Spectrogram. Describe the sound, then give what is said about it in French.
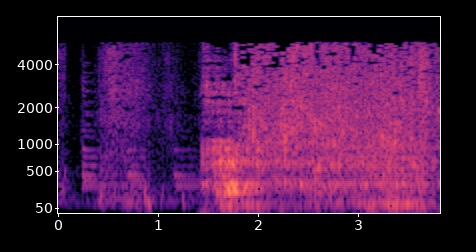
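A toilet flushes away the leftover of a home test sample, a sudden loud rush of water surging in after a short quieter lead-in, then a steady roaring swirl that carries on to the end. “Tout le reste se jette dans les toilettes.”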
